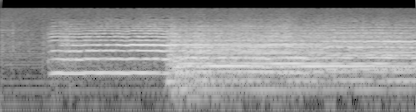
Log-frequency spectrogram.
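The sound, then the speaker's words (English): An alarm goes off after a short moment of quiet, a loud, steady buzzing tone that shifts midway into a harsher, fuller blare and keeps sounding without a break. No one speaks. “I heard the alarm, Margaret.”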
